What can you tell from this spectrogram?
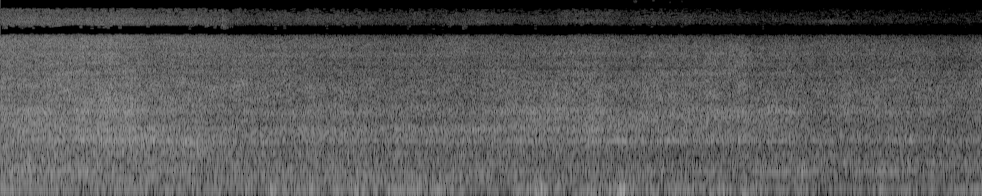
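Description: Long Island Rail Road diesel push-pull train of bilevel coaches rolling away, a steady low engine hum and wheel rumble slowly fading. A few sharp wheel clacks come through the middle.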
